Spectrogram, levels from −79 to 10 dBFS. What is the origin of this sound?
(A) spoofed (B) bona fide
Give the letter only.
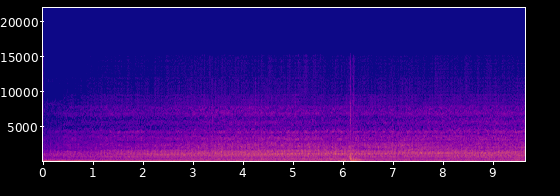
A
